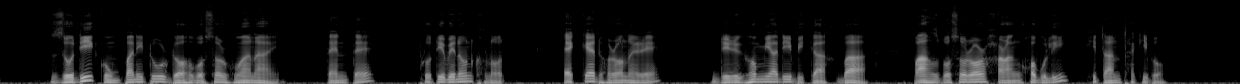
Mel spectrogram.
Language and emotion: Assamese, neutral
